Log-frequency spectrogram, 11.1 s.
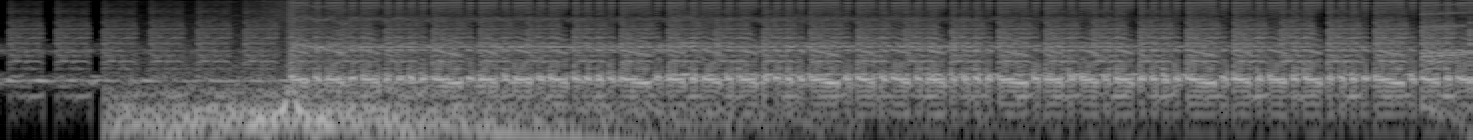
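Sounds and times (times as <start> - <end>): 
generic bassline: 0.1 - 11.0.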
